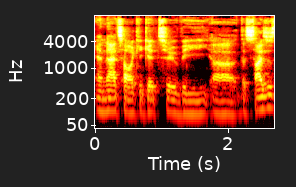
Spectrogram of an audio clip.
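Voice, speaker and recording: Over noticeable background noise, a man talks at a moderate pace with a very deep, low pitch. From Washington, D.C., US. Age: 60s. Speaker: artist and photographer. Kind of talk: presentation. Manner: halting, many fillers.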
